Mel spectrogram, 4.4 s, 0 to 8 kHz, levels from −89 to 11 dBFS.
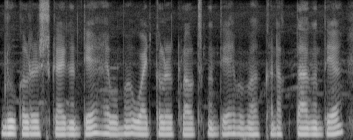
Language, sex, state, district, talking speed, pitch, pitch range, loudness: Wancho, male, Arunachal Pradesh, Longding, 270 wpm, 130 Hz, 125-135 Hz, -17 LUFS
